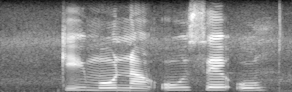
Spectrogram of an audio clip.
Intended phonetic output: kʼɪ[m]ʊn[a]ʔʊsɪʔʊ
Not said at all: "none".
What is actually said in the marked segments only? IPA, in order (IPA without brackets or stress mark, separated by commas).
m, a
